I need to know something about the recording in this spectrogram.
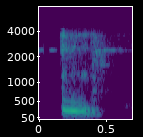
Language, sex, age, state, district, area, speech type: Manipuri, male, 60+, Manipur, Imphal East, rural, conversation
